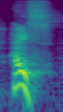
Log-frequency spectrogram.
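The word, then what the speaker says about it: Reis: whose second name is spelled R E I S, but pronounced Hace.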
